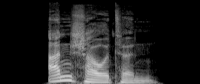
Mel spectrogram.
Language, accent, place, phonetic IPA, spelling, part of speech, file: German, Germany, Berlin, [ˈanˌʃaʊ̯tn̩], anschauten, verb, De-anschauten.ogg
- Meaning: inflection of anschauen: 1. first/third-person plural dependent preterite 2. first/third-person plural dependent subjunctive II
